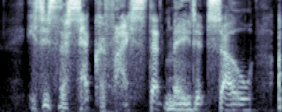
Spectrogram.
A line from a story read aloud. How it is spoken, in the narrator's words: hisses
